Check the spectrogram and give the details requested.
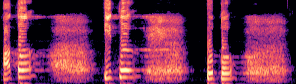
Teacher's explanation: اب اس کو اتا اتا یعنی زبر نہیں دیں گے، ات ات ات یعنی مخرج میں لگ کر آواز میں جنبش ہوگی، آواز لوٹتی ہوئی آئے گی. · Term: قلقلہ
